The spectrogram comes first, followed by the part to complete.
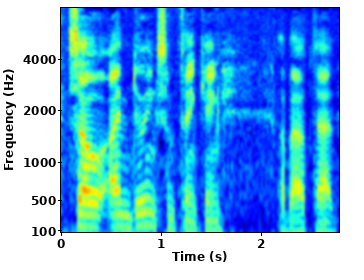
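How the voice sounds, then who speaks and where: A man talking casually to his vlog in a reflective, halting way, often repeating phrases as he works through his thoughts. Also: mid-range voice, a little hiss or hum. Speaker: vlogger. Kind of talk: casual personal vlog monologue.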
